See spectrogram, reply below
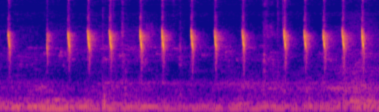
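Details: Rapid prinia clicks, used to prompt other birds into song: a steady train of bright, sharp high ticks, roughly four per second, with a brief pause midway and a soft background hum.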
